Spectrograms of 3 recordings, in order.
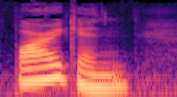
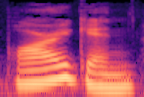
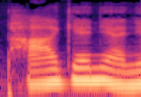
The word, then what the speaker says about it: bargain: bargain, B-A-R-G-A-I-N, bargain, R 발음을 해주셔야 됩니다. bargain이 아니라 bargain.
